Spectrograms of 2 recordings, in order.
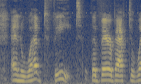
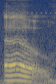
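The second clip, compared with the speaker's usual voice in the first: disappointed; 5 semitones lower, 3 dB quieter than usual. Acted. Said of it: "a chorus of".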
